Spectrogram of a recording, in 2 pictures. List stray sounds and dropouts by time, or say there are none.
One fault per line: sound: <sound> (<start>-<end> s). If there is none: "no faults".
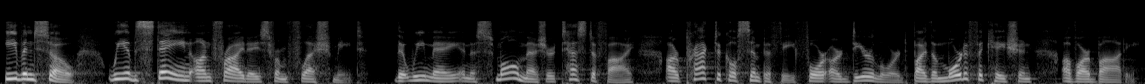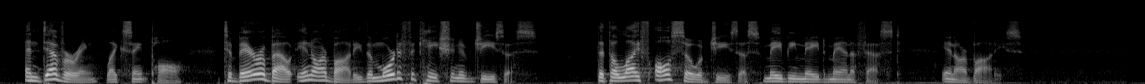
no faults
